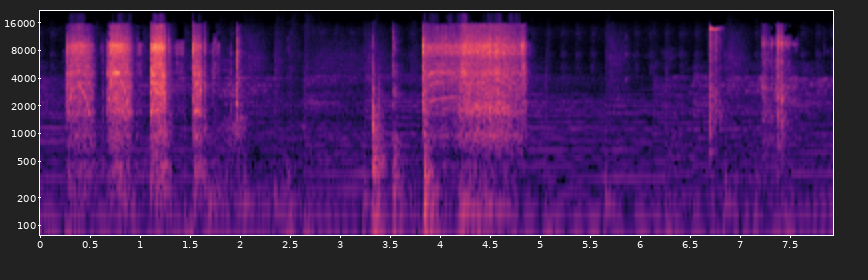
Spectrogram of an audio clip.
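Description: Power drill driving screws into a wooden porch bench, heads sunk below the surface: several short whirring bursts with clicks and rattles between them, close by.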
